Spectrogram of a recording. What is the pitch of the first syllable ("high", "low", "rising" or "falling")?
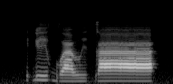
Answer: high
